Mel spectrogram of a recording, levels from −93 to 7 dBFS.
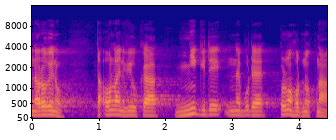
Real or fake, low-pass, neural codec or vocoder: real; 9.9 kHz; none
